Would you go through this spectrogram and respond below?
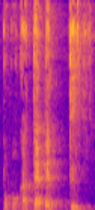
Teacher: al final se escribe con un ate y con una l no hay una vocal entre la t y la l pero se escucha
